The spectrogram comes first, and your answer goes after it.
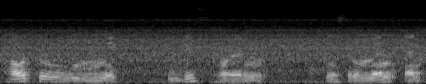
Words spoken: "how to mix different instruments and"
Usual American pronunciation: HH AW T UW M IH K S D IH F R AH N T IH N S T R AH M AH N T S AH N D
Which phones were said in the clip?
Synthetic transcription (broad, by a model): HH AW T UW M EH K D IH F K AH N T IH N S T R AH M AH N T AH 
